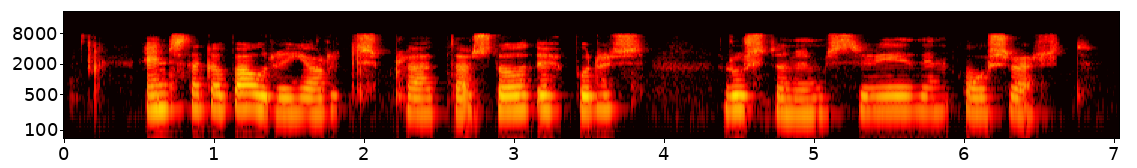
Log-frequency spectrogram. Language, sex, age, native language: Icelandic, female, 12, Icelandic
